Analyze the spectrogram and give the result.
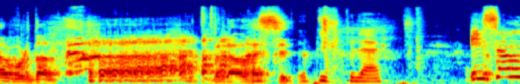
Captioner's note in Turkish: Gülme sesi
